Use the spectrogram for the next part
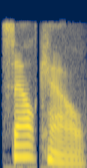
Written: salchow

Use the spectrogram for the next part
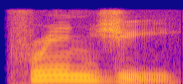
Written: fringy

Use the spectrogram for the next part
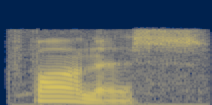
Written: Faunus

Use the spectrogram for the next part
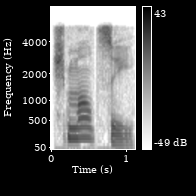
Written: schmaltzy

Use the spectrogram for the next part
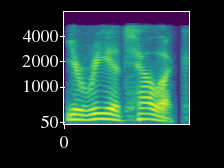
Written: ureotelic

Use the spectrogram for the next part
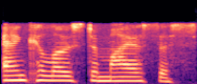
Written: ancylostomiasis

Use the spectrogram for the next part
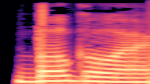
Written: bogor

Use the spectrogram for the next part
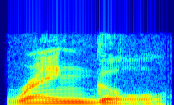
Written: Wrangell

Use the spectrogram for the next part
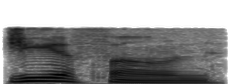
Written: geophone

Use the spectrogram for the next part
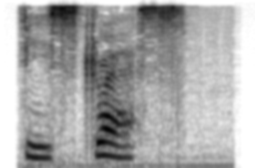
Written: destressing

